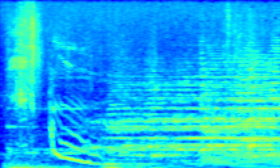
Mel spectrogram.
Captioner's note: gulp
